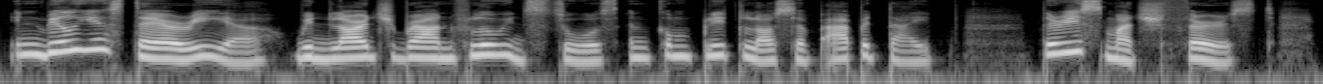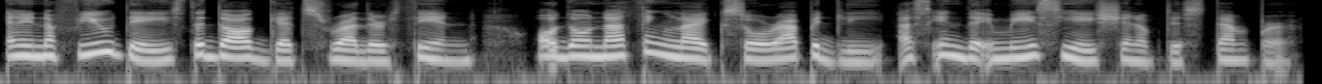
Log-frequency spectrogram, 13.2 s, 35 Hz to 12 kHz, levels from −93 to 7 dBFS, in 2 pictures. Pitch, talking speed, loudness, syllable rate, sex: 220 Hz, 170 wpm, -18 LUFS, 4.9 syllables/s, female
